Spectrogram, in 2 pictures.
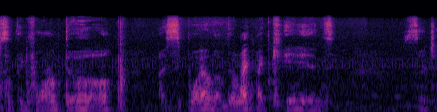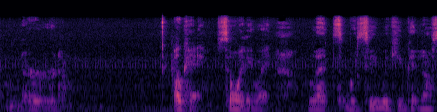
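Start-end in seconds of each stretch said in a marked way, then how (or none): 4.0-5.0 soft fond whisper; whispered aside. Real, not acted. Vlogger whispers a fond aside about her spoiled dogs. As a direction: breathe it out like a private joke.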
